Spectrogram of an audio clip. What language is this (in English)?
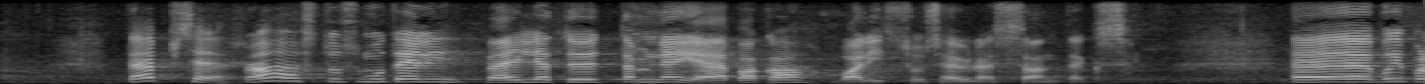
Estonian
